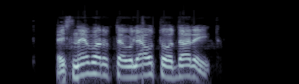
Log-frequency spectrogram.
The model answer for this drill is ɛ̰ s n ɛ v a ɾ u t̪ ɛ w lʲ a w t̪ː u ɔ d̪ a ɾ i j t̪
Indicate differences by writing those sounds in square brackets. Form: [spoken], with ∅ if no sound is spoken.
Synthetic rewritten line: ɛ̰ s n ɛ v a ɾ u t̪ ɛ w lʲ a w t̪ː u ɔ d̪ a ɾ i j t̪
